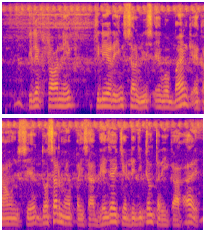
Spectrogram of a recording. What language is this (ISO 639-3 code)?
mag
